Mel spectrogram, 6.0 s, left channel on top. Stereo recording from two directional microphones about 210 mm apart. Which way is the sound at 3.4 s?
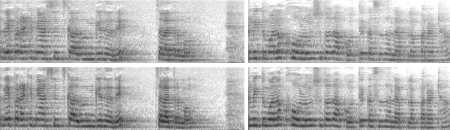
45° right (ahead or behind).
